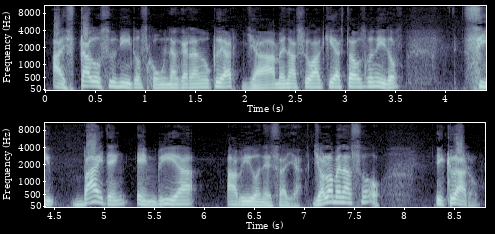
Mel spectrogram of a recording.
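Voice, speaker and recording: Fiery preacher, dry close sound. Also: male voice, dry recording. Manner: provocative, rhetorical questions, swings from loud to low. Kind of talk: sermon.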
